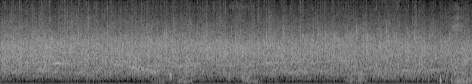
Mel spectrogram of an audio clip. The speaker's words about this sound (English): Let's clap our hands, lift our voice, and bless his name.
